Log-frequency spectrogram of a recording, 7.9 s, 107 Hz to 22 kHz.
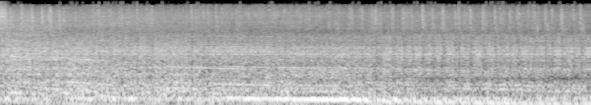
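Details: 503 Safari snowmobile running after work, new exhaust exit hole: steady, even two-stroke idle with a smooth low burble and no knocks or misses; sounds healthy and settled.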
